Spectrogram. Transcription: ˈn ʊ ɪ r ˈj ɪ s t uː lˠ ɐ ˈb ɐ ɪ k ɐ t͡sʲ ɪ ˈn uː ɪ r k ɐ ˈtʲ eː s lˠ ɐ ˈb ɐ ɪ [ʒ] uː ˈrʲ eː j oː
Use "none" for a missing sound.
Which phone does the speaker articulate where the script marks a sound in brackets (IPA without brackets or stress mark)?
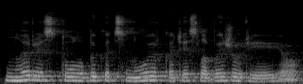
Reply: ʒ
